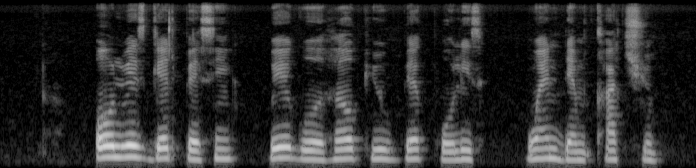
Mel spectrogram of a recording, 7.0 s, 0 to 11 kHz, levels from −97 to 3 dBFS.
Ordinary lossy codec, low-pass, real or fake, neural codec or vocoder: none; 9.9 kHz; real; none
